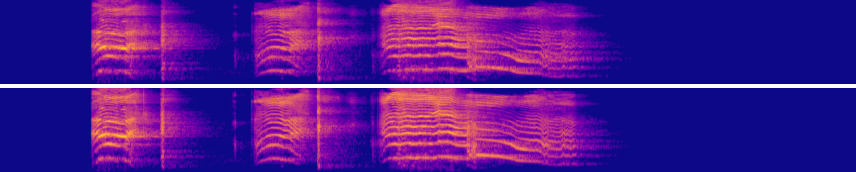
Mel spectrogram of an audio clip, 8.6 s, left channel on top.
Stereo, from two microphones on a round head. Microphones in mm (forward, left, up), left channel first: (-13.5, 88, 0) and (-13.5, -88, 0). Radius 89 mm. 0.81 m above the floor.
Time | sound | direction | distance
0.9 | a baby crying | 30° right (ahead or behind) | 0.5 m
